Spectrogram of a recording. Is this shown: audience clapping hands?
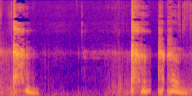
no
